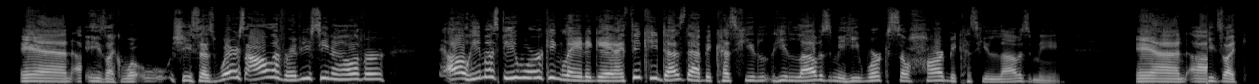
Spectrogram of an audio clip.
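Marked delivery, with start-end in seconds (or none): 2.2-10.6 put-on, higher, childlike voice of a ten-year-old. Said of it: "Now she's talking like a ten-year-old child".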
